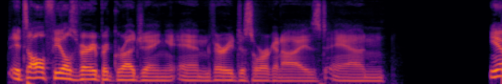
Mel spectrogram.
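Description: With an American accent, a man talks at a fairly slow pace in an unremarkable speaking voice, his intonation lively. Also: very clean recording, silent background. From Northern California. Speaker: podcast co-host. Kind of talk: casual chat.

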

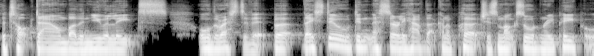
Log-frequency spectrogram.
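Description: Speaking with a British accent, a man talks at a very fast pace in a medium pitch. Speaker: magazine editor. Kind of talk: panel discussion. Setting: remote call.

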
